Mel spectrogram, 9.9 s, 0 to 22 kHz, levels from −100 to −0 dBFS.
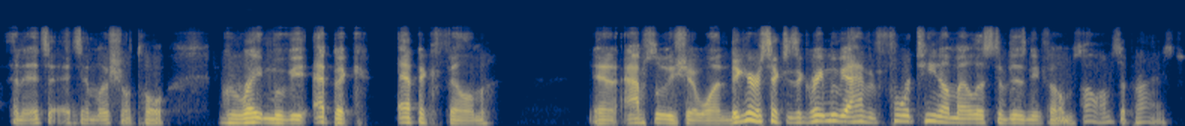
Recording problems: garbled, watery; badly; nothing above 8 kHz

